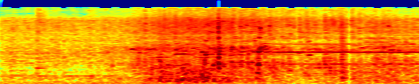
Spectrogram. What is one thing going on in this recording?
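A load of bricks tumbles and clatters onto the ground.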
